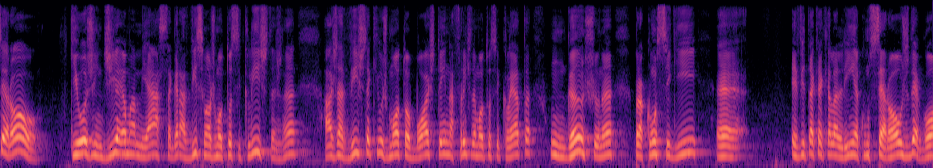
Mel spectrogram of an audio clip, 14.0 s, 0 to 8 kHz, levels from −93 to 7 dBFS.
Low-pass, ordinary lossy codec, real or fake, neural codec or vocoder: 7.2 kHz; none; real; none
